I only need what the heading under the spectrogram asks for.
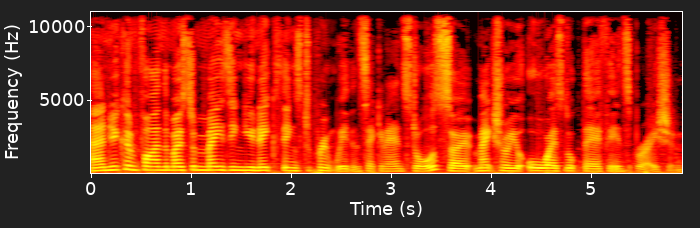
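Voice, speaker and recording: A woman with an Australian accent at a very fast pace, upbeat in tone, medium in pitch with ordinary variation. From Australia, rural New South Wales. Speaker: mixed media artist. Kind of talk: tutorial. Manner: casual, upbeat.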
